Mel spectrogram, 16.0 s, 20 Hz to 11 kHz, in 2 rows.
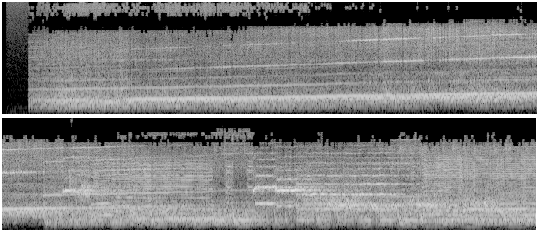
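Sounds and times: rising whine: 0.4s - 16.0s.

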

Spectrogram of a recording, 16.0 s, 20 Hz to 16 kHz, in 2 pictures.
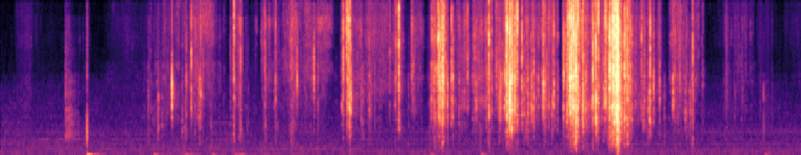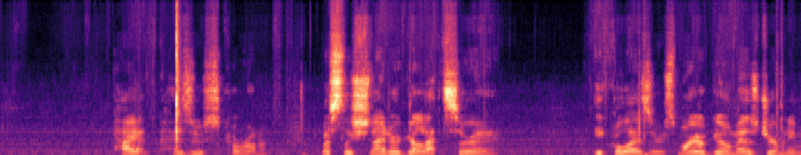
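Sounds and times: foil pack crinkling and ripping: 1.6s - 7.0s.

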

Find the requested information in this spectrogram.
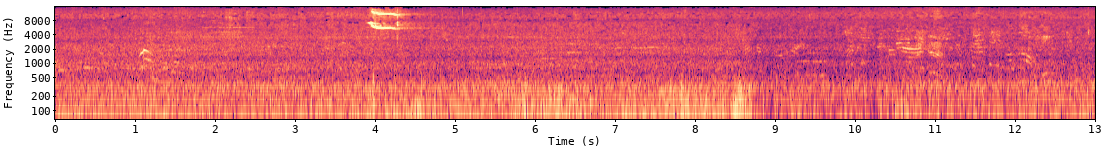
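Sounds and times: background traffic rumble: 0.0s - 13.0s.

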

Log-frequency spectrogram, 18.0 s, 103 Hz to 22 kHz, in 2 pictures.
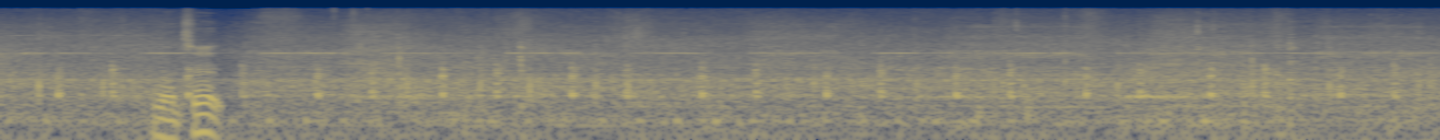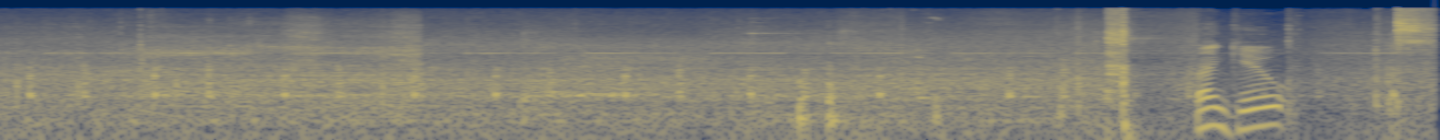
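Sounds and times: truck engine rumbling: 0.0s - 18.0s
truck reversing alarm beeping: 0.0s - 18.0s.

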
